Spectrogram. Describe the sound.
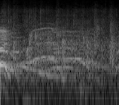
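Brief audience applause greets a returning guest, a short burst of clapping with a voice over it, lasting under two seconds at a fairly even loudness.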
